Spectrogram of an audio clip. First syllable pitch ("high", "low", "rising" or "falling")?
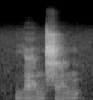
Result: rising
